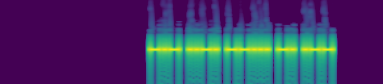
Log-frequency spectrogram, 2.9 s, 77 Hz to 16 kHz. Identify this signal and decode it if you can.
Morse code, heard as a keyed tone, about 50 wpm, 700 Hz. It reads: KF7NW
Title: USA Call Signs 50wpm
